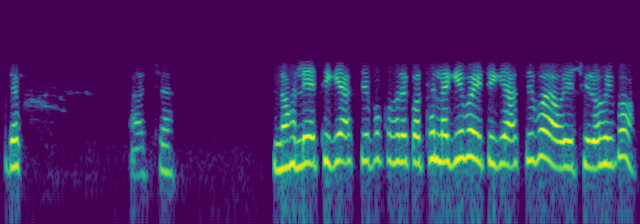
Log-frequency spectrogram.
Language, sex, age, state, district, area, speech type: Odia, female, 30-45, Odisha, Sambalpur, rural, conversation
